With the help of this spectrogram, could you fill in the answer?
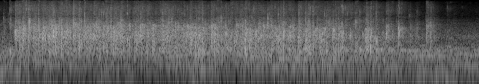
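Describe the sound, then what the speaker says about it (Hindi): An audience at a children's award ceremony at SBS Panchkula breaks into loud, dense applause that holds steady for several seconds and then tapers off. "अपने लिए तालियां बजाएं"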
